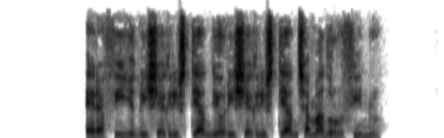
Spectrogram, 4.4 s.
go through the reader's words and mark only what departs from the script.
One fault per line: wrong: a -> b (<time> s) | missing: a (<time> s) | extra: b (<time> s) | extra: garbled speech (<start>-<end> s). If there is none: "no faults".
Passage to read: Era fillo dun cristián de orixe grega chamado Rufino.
wrong: dun -> orixe (1.4 s)
wrong: grega -> cristián (2.6 s)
